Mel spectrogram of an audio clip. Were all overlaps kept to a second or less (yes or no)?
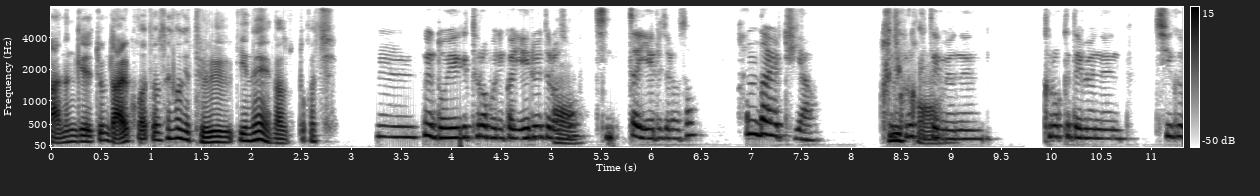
yes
